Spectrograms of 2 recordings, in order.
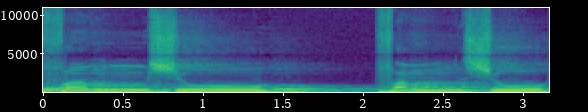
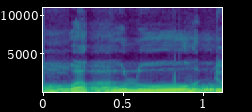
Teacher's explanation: mim sukun kita baca jelas tanpa mendengung karena bertemu selain ba namanya bacaan idhar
